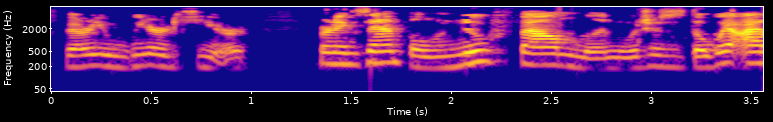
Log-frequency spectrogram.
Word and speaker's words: Newfoundland: weird here for example newfoundland which is the way i like to pronounce it which is a province of canada people pronounce it new finland like new finland you know that country in scandinavia and nordic wait it's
